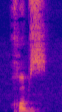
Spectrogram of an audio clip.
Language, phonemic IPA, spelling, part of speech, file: Moroccan Arabic, /xubz/, خبز, noun, LL-Q56426 (ary)-خبز.wav
- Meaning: bread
